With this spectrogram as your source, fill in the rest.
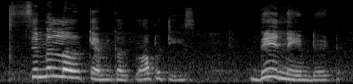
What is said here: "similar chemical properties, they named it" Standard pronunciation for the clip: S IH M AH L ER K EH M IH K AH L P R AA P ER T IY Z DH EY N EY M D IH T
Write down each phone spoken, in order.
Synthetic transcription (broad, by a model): S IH M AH L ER K EH M IH K AH L P R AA P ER T IY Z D EY N EY M D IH T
